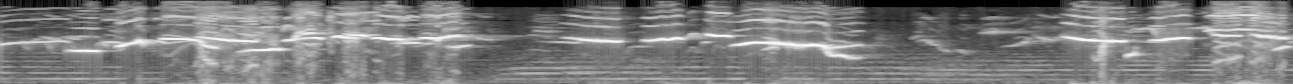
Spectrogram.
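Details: Black-breasted oriental magpie-robin singing clearly as a lure for other magpie-robins: three loud phrases of rich, rapidly changing whistles and trills, separated by short quiet spells, over a faint constant hum.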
